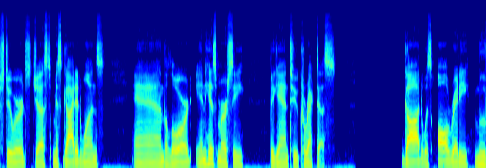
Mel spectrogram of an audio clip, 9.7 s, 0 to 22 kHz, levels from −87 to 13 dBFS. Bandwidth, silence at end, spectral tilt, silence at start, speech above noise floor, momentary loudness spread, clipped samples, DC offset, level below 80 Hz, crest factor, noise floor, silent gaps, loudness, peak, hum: 13.5 kHz; 0 s; -5.5 dB/octave; 0 s; 30 dB; 10 LU; under 0.1%; under 0.1%; -56 dBFS; 18 dB; -58 dBFS; 7.11-8.02 s; -28 LUFS; -10 dBFS; none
